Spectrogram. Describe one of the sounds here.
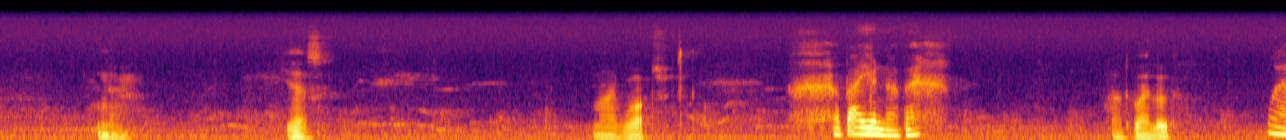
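A man speaks weakly and hoarsely in short bursts.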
